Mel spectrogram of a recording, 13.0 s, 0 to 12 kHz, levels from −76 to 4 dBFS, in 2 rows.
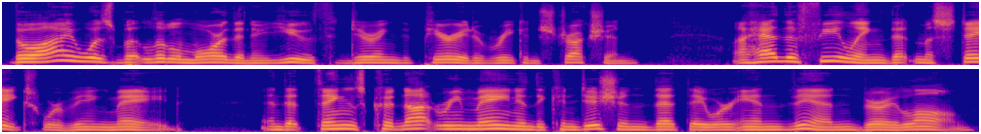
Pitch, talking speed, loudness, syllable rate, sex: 155 Hz, 180 wpm, -18 LUFS, 4.6 syllables/s, male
